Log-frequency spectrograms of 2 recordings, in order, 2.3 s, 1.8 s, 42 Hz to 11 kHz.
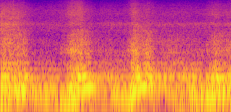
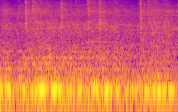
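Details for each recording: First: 1987 Chevy Monte Carlo SS V8, cold start on choke in neutral after new transmission and driveshaft install: deep, even rumble rising and falling slightly, no knocks or ticks; normal cold high idle before first shift into gear. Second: 1987 Chevy Monte Carlo SS V8 at idle after new transmission install: faint sharp ticks in loose rhythm over steady rumble; owner suspects header leak from one exhaust manifold/header bolt he couldn't install and must shorten.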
